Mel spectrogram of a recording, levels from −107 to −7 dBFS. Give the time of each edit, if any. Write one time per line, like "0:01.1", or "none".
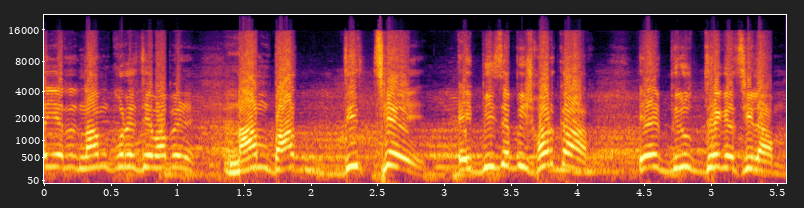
0:01.3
